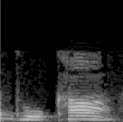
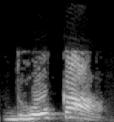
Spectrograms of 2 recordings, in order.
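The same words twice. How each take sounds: First: धोखा with aspirated kh, "dho-khaa"; correct pronunciation. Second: धोखा with plain k, "dhoka"; common mispronunciation. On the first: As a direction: breathe out clearly on the kh of धोखा. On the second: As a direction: drop the aspiration in धोखा. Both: Shown as a demonstration. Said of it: "शुद्ध जो आपका शब्द है".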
